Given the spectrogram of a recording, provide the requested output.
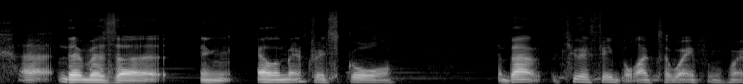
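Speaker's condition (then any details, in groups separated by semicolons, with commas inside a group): Cerebral palsy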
